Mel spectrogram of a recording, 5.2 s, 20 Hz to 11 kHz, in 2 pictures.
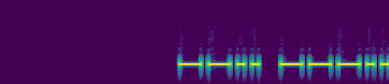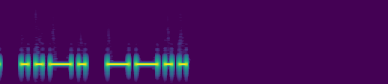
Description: Morse code, heard as a keyed tone, about 25 wpm, 700 Hz. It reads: Z8FZ
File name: practice / 25wpm / Four Letter-Number Combinations - 25wpm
